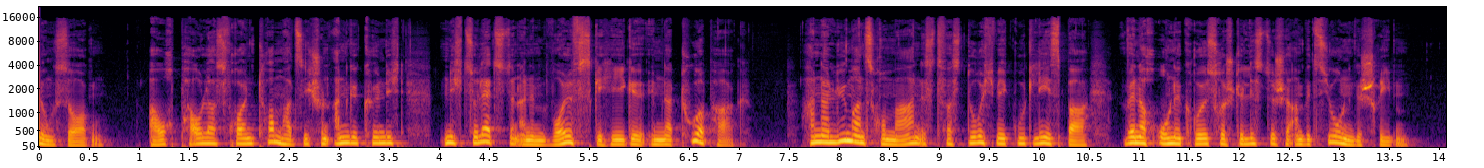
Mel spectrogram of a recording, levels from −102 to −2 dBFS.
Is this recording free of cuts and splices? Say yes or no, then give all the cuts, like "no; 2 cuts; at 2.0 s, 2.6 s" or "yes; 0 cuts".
no; 1 cut; at 3.9 s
